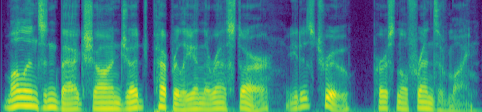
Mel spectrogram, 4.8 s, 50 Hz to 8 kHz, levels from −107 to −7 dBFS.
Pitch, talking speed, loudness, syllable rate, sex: 105 Hz, 210 wpm, -17 LUFS, 5.8 syllables/s, male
